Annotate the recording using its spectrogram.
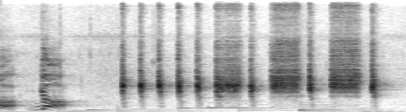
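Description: A man's call to capuchin monkeys: a quick run of sharp mouth clicks, then two long, harsh hissing calls, made to summon the troop. Background music plays throughout.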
